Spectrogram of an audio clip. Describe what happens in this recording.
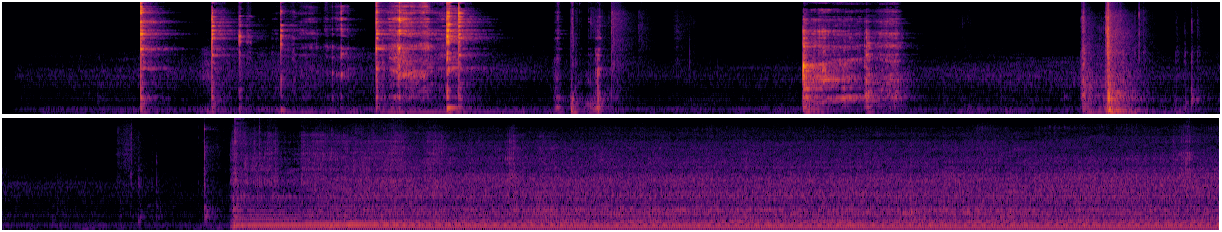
The device is placed stationary during the recording. Dish handling sounds are heard first, then a plate is placed into the microwave and the microwave door is closed. The microwave is started afterward, while faint street noise from outside the window is audible in the background.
